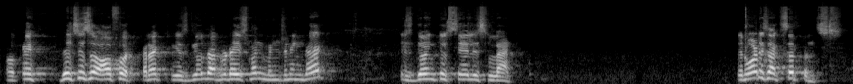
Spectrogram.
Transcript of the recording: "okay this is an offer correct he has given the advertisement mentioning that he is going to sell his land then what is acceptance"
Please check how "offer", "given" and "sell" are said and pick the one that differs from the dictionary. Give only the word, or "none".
none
